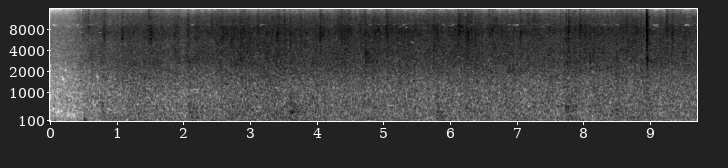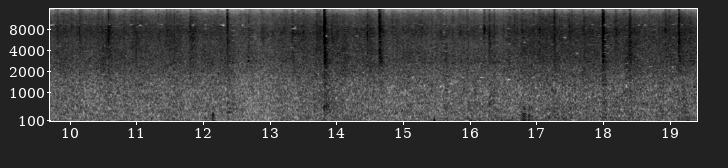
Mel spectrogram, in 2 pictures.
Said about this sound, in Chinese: 哦，现在外面的雨声小了好，小了一点了。每天晚上能听一听那这雨声的话，估计的话，很多人都不会失眠。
